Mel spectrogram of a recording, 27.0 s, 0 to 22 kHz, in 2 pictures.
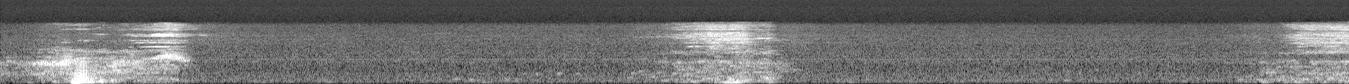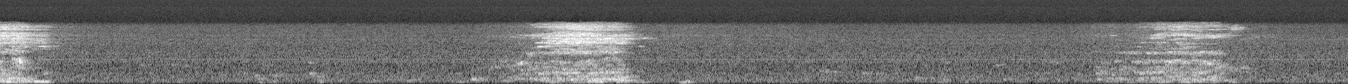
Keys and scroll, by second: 4.5-7.8 typing, 9.4-15.7 typing, 15.7 Down, 16.5 Right, 18.6 shift+Return, 19.7-23.2 typing, 26.1 ctrl+shift+z, 26.3 ctrl+shift+s.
